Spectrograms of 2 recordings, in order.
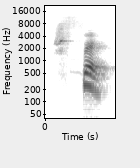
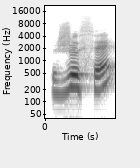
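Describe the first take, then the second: First: The vowel of 'je' is dropped. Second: The vowel of 'je' is fully pronounced. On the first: "qu'on va très souvent dire je fais" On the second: "c'est je fais"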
